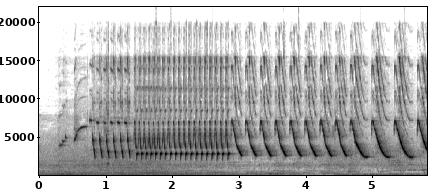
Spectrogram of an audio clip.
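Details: Canary song, long and continuous: a short rising whistle, a fast rattling high trill, then a steady series of descending whistled sweeps repeated roughly three per second, with soft low background hum.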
